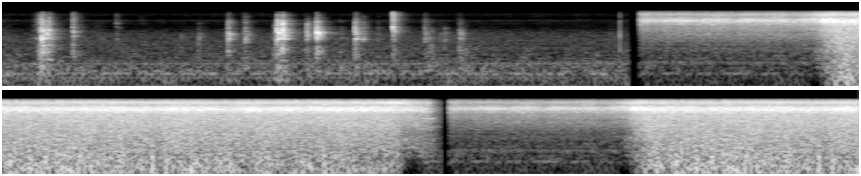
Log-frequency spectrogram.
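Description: Pressure cooker whistle venting steam under full pressure: a loud hiss starts suddenly about four seconds in, stops for a moment about nine seconds in, and starts again. A few light clicks come before it.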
